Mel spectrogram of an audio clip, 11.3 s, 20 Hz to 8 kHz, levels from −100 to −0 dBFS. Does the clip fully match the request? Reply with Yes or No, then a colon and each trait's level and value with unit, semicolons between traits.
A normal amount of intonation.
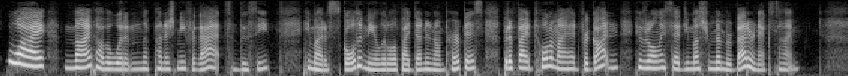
Yes: average, 3.6 semitones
